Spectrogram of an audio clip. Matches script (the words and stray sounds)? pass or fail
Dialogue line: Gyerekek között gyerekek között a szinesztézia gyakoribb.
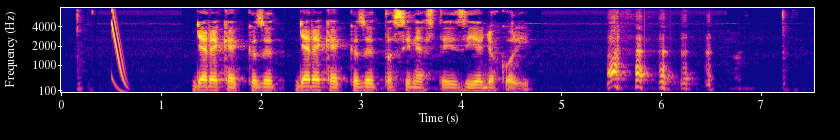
fail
